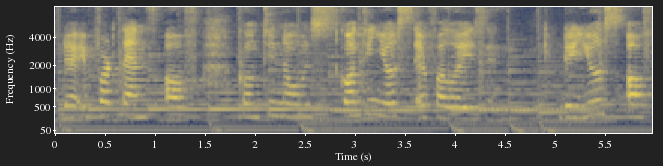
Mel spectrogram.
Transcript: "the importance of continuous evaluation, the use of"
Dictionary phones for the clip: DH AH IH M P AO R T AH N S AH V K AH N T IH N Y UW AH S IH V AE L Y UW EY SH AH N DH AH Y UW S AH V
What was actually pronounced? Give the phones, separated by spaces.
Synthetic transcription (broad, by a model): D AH IH M P AO R T AH N S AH F K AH N T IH N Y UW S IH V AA L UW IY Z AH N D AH Y UW S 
